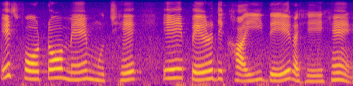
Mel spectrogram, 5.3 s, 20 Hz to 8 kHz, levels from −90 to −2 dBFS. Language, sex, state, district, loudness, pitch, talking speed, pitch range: Hindi, female, Madhya Pradesh, Katni, -15 LUFS, 260 Hz, 115 wpm, 225-290 Hz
